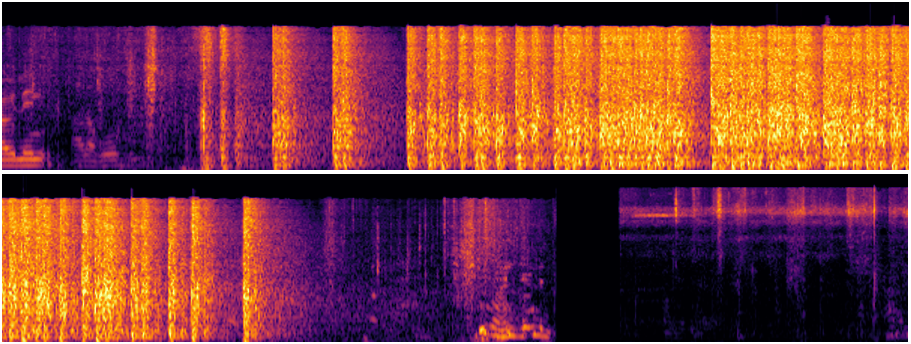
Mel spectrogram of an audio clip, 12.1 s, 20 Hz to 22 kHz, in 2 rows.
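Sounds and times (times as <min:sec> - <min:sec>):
firecrackers banging: 0:01.2 - 0:08.2.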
